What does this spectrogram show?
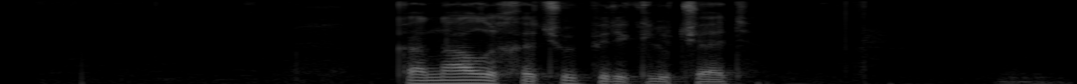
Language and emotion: Russian, neutral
